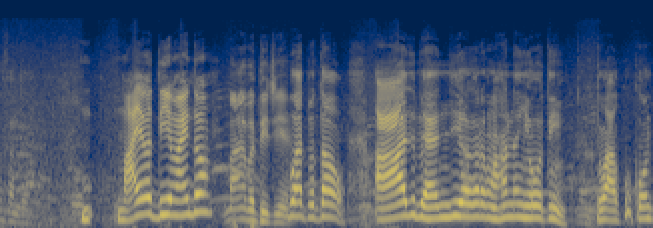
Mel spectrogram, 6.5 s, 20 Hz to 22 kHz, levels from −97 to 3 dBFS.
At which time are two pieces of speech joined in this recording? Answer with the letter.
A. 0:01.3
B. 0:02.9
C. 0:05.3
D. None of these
B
